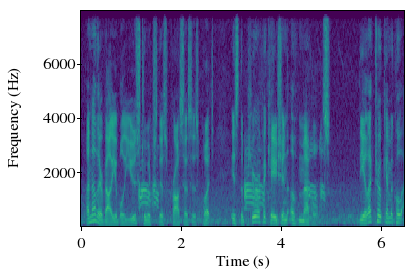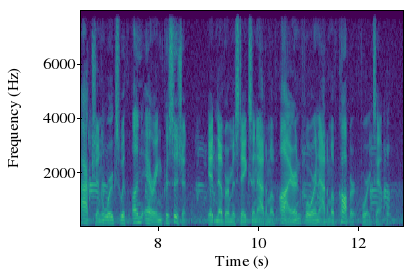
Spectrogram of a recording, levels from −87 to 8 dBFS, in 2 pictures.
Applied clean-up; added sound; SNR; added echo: none; Fowl; 11 dB; none.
